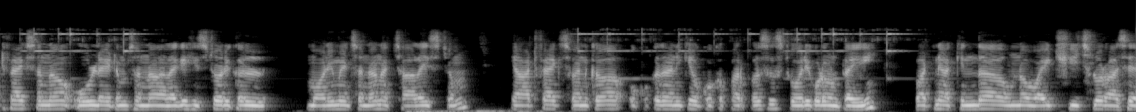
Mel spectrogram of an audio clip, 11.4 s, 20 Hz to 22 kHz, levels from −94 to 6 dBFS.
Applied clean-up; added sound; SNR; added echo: classical method WPE with log-MMSE.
